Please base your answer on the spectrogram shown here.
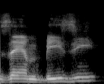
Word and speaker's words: Zambezi: The one above it, it's actually an E. So it's Zambezi River. Okay. It's hard to see on that spelling whenever you zoom it in right there. So the Zambezi is to the north of Zimbabwe.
